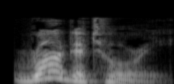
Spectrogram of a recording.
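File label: "rogatory", British English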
